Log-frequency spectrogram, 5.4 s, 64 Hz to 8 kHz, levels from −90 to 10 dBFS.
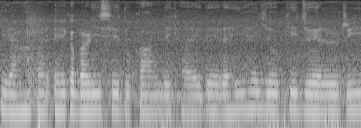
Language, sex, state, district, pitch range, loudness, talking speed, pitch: Hindi, male, Chhattisgarh, Raigarh, 115-120 Hz, -17 LUFS, 155 wpm, 115 Hz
